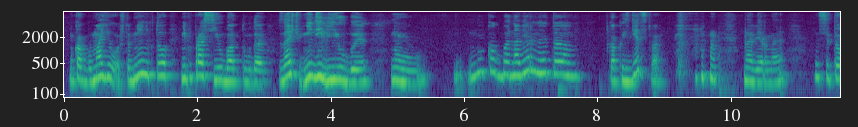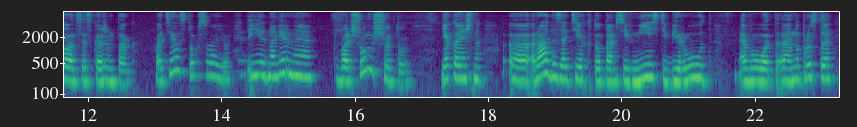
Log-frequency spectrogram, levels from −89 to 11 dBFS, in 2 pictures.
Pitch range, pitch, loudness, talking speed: 200-260 Hz, 225 Hz, -23 LUFS, 130 wpm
